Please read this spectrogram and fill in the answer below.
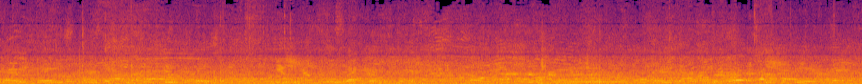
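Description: Ballpark crowd chatter: many spectators talking at once, their voices overlapping into a steady babble.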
